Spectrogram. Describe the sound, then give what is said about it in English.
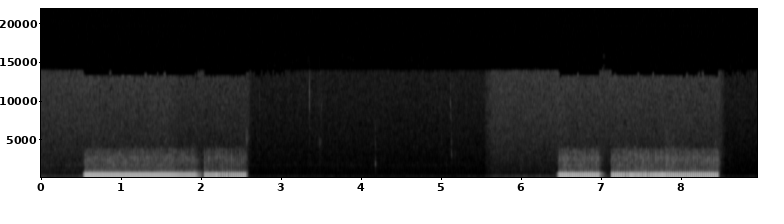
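Telephone ringback tones play while an internet test call connects: two long, steady buzzing rings, each with a short break in it, separated by several seconds of near silence. No voices are heard. “You state your name after the tone, and Google Voice will try to connect you. A Skype test call.”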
